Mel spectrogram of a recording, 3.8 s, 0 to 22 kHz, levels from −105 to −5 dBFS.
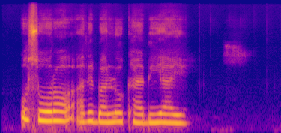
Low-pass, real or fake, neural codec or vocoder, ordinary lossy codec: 19.8 kHz; fake; codec, 44.1 kHz, 7.8 kbps, DAC; none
